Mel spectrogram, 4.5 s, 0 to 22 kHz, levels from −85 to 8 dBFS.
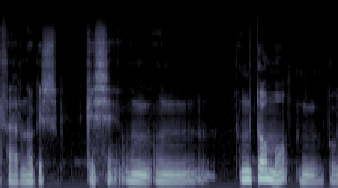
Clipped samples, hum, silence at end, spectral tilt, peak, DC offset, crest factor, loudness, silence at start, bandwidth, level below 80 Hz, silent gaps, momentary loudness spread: under 0.1%; none; 0 s; -6.5 dB/octave; -10 dBFS; under 0.1%; 22 dB; -31 LUFS; 0 s; 13 kHz; -68 dBFS; none; 18 LU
